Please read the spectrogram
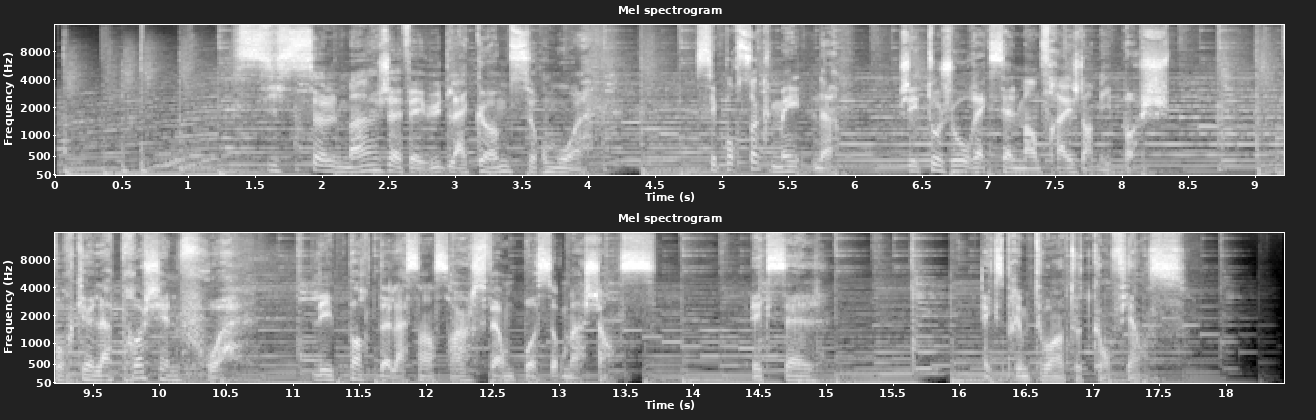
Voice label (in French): fr qc naturel corpo amical avec sourire comedie; excel; febrile conversation quotidienne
